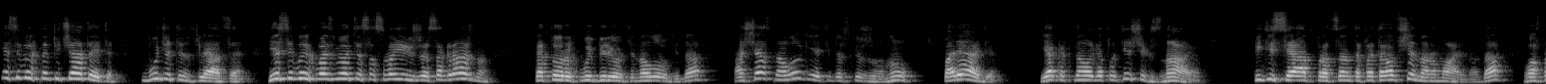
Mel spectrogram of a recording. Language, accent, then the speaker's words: Russian; Ukraine; Я украинец. Я буду за свою страну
